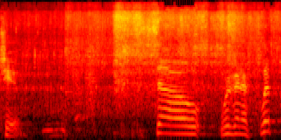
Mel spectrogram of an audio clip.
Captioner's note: patties sizzling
